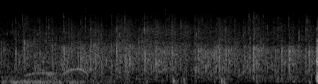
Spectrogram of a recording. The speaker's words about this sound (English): Yeah, clap for him, man.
